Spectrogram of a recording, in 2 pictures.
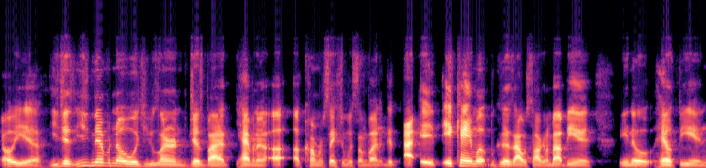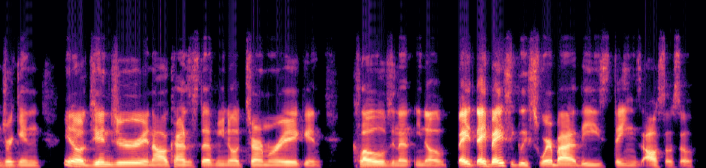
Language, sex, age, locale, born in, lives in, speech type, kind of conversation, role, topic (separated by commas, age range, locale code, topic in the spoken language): English, male, 35-39, en-US, United States, United States, conversation, unstructured, none, Is it worth paying extra for eco-friendly products, or should you save money by buying the cheapest option?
